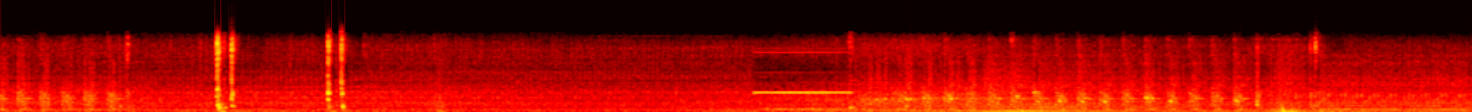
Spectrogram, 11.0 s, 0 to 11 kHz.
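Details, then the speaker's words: Renault Symbol with fully rebuilt engine, one month later: cold morning start where the starter cranks about 18–20 seconds with a steady churning pulse; long hard start, cause not yet found, pump suspected. "sabah soğukken baktım yirmi saniye boya çalışmıyor"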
